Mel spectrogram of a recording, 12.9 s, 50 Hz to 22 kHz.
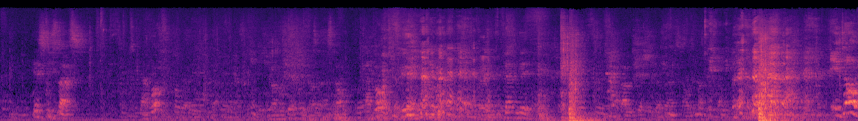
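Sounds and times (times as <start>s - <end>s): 
people talking: 2.0s - 12.8s
people chuckling: 5.6s - 7.6s, 10.6s - 12.6s
door shutting with a heavy thud: 8.1s - 9.5s, 11.3s - 12.6s.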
